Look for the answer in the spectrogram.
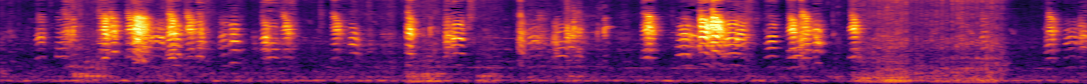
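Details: Zebra finches calling repeatedly with brief buzzy, nasal notes in uneven bursts, some louder ones standing out, against a constant low hum and occasional rustling.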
